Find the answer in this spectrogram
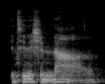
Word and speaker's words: Internationale: organization, Internationale, not International. I pronounce it International, international.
